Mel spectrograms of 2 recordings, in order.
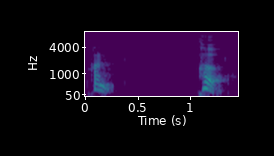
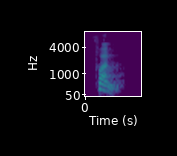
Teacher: अब यहाँ पर हम लोग बोलते टाइम इसमें थोड़ा सा अंतर आता है कि बेटा अगर हम लोग बोलते हैं फन, तो फन में हमारा ऊपर वाला होंठ और नीचे वाला होंठ दोनों टच होते हैं, फन, फ। और अगर हम लोगों ने बोला फन, तो फन में जो हमारे होठों की शेप है वो गोलाकार हो जाती है, ठीक है।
